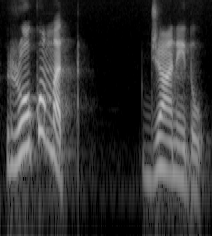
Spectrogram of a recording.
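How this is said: There is a pause right after 'mat'. Do not stop the person; let them go. "दूसरे में मैं मत के बाद लगा देती हूं"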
